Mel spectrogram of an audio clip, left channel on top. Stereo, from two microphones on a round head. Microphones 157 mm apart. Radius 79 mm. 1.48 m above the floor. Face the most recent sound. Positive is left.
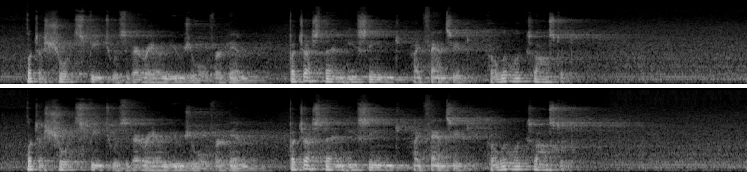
turn(degrees=25)  # may be behind; listen again after turning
